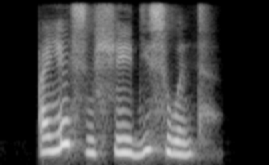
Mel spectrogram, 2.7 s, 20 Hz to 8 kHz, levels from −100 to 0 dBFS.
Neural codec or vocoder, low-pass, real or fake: codec, 16 kHz, 0.5 kbps, FunCodec, trained on Chinese and English, 25 frames a second; 7.2 kHz; fake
